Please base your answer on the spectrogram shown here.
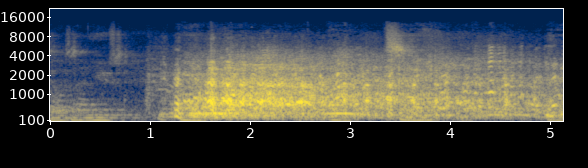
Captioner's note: audience laughs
